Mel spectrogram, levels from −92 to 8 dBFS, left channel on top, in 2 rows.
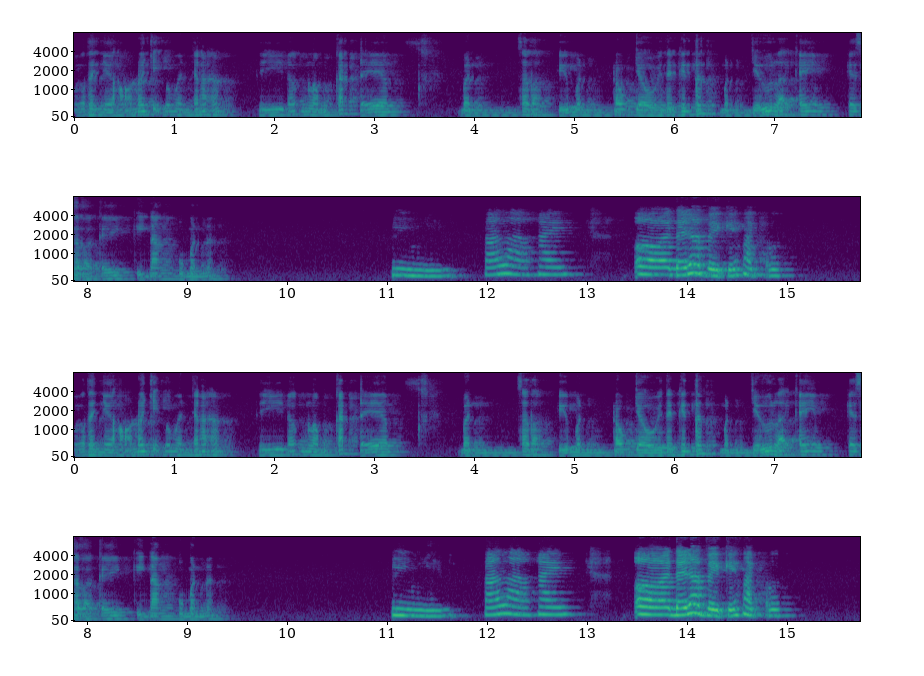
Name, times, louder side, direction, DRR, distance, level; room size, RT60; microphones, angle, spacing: voice 1, 0.0-1.5 1.8-3.5 3.8-9.3, right 1 dB, 25° right, 4 dB, 2.6 m, -41 dB
voice 2, 11.0-11.7 12.0-12.8 13.5-14.9, right 4 dB, 70° right, 10 dB, 1.0 m, -28 dB
27.0 x 21.0 x 2.3 m, 0.36 s
head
